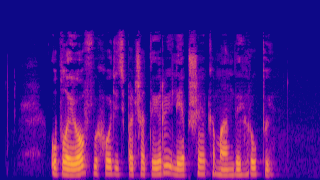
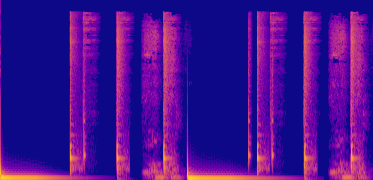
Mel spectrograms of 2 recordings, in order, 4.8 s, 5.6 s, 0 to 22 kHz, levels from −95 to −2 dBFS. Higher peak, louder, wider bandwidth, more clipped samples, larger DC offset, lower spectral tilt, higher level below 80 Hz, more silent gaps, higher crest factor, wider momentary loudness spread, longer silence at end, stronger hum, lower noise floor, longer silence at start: about the same, -8 dBFS vs -8 dBFS; about the same, -29 LUFS vs -28 LUFS; second, 11 kHz vs 17 kHz; neither; neither; about the same, -5.5 dB/octave vs -4.5 dB/octave; second, -82 dBFS vs -26 dBFS; second, none vs 2.05-2.10 s, 4.85-4.91 s; about the same, 22 dB vs 18 dB; second, 12 LU vs 17 LU; first, 0.75 s vs 0.15 s; neither; first, -72 dBFS vs -43 dBFS; first, 0.75 s vs 0 s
